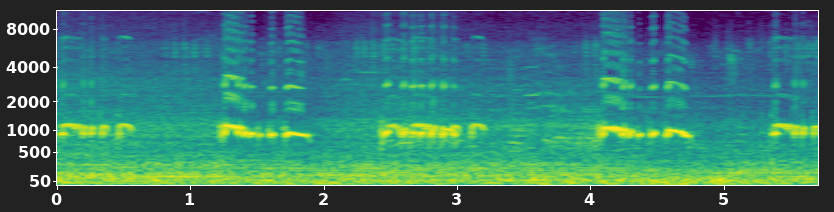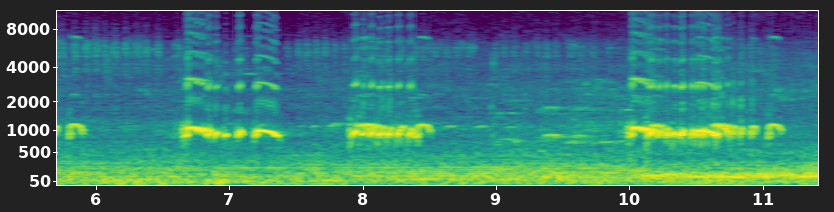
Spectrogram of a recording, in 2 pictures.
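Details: Duet of local zebra doves: about eight loud, rolling, bubbling coo phrases, each under a second long, repeated roughly every one and a half seconds over low background rumble.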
